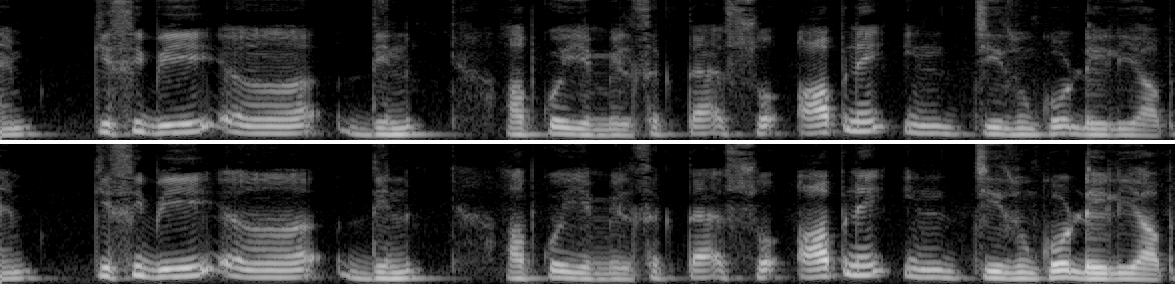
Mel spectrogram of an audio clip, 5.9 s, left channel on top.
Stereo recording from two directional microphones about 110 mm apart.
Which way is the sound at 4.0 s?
15° right (ahead or behind).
